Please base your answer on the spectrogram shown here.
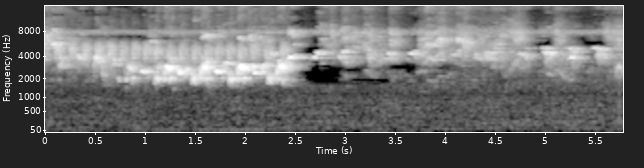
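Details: Sogon trotol singing hard: a loud, rapid chattering trill for about two seconds, then softer scattered high chirps and twitters, fairly regular in rhythm.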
